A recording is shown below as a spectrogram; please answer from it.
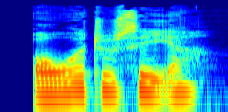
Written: overdosere

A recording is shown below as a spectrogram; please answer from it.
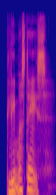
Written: glimmerstads

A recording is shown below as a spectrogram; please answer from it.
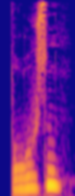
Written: brusen

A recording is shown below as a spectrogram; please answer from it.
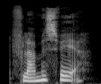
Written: flammesværd

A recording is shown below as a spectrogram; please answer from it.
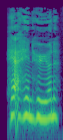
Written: herhenhørende

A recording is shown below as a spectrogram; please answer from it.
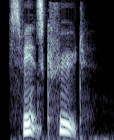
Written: svenskfødt

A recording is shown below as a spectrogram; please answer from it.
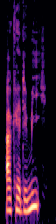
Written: akademi

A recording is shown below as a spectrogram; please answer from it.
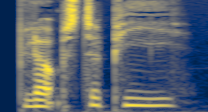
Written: blomsterpige

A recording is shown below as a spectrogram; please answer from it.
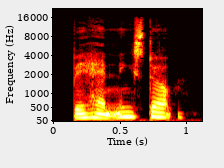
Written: behandlingsdom

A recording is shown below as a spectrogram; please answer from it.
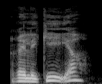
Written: RELEGERE

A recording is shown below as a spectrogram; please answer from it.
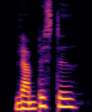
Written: lampested

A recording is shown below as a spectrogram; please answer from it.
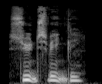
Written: SYNET

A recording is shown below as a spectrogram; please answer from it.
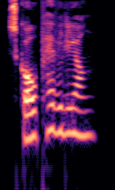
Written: skovpavillon

